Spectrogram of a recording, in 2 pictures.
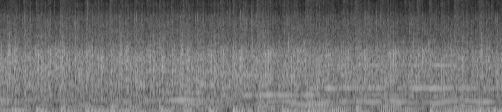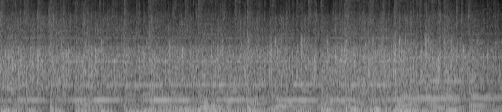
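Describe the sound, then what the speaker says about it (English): Sustained applause from an audience at a renewable energy awards ceremony for a winning hydro developer, steady and dense throughout with a faint background hum and music-like tones. "Huge round of applause for the Pashim Group"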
